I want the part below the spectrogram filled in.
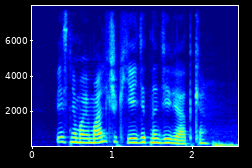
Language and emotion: Russian, neutral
